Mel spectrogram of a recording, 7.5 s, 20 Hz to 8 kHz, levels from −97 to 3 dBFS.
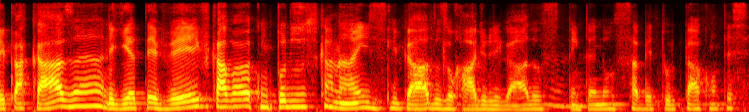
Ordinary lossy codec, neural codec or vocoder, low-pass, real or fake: none; codec, 16 kHz, 4 kbps, X-Codec, HuBERT features, trained on general audio; 7.2 kHz; fake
